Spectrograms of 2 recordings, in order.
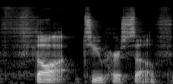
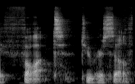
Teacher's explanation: En el acento estadounidense hacemos lo que se llama un glottal stop. Entonces, básicamente comemos el té y paramos, detenemos el sonido en nuestra garganta por un momentico.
